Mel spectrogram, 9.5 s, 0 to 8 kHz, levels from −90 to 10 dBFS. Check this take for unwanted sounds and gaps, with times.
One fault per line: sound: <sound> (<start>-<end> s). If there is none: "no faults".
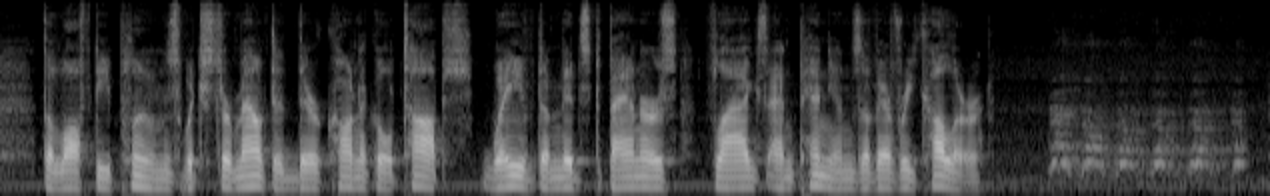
sound: bark (7.8-9.4 s)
